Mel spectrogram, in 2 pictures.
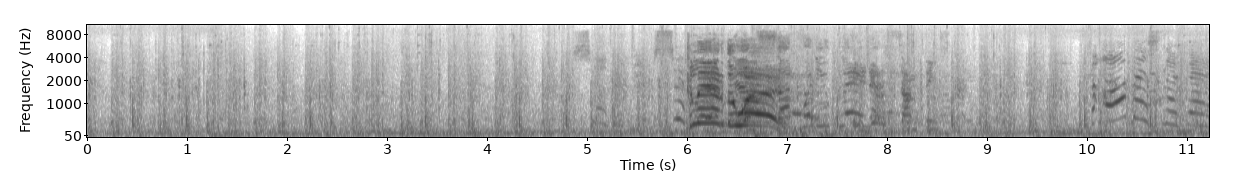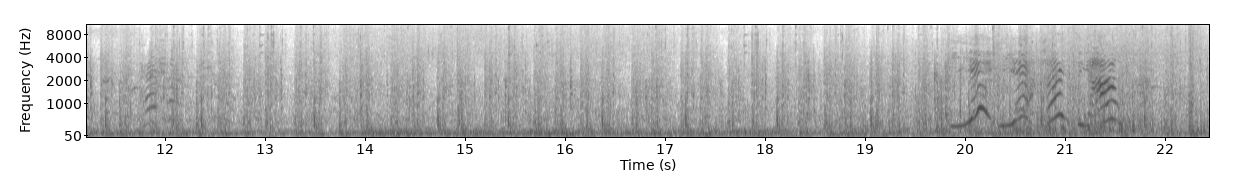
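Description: A camel's hooves thud softly on sand at a steady trot.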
